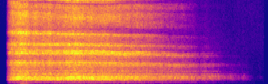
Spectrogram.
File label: breath female exhale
